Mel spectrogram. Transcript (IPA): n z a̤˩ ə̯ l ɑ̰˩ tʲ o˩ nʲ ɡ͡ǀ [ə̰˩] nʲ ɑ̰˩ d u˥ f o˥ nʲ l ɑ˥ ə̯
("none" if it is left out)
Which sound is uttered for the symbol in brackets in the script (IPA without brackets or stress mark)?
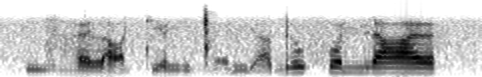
ə̰˩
